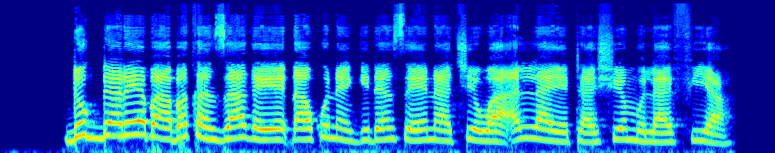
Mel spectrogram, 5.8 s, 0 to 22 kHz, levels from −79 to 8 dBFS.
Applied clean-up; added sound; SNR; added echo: neural mask model Resemble Enhance denoiser.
